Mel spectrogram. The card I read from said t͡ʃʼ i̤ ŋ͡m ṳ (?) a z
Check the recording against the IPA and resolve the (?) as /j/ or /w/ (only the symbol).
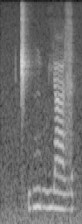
j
